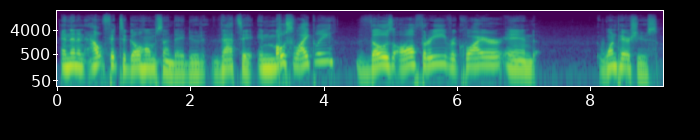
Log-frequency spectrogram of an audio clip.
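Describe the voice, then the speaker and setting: A man in his thirties in a casual chat with a friend, animated and joking, swearing and saying "dude" often. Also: fairly high pitch, takes it slowly, dry recording. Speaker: podcast co-host.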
